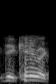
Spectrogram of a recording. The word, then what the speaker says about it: Cairo: I live in, they call it Cairo, but it's actually spelled like Cairo.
